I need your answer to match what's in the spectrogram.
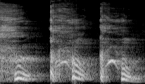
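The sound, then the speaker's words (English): A run of four harsh, raspy coughs in quick succession, evenly spaced about half a second apart, fairly loud, with no talking. “Nah, I'm coughing.”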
